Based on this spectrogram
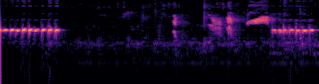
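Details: Red-rumped tepus recording for tutoring birds: a pulsed, quavering whistle, scattered chips, a rising buzzy note, then another trembling whistle.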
